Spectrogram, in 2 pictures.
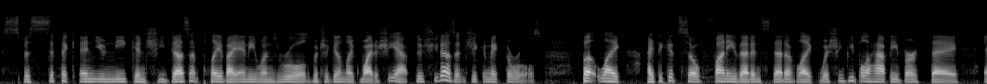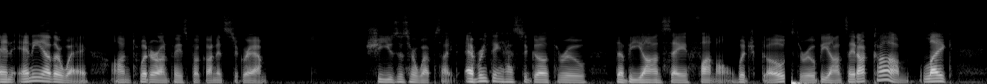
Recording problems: muffled; very; fading above 2.5 kHz

